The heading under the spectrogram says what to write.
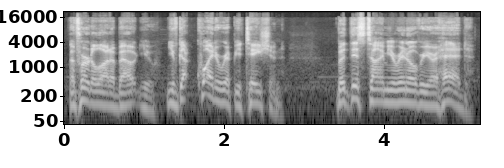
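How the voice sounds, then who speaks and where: A man's voice: mid-range voice, animated, a little fast, pushed and bright. An actor playing a cocky, threatening male mercenary in a video game, taunting and smug in manner. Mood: smug, menacing. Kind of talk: scripted video game dialogue.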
